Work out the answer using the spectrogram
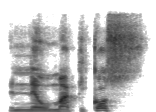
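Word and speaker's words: πνευματικός: Y él añade el adjetivo espiritual, o sea, los dones espirituales, que en griego es la palabra neumáticos. ¿Escuchan esa? Neumáticos. Empieza con P, igual que en neumatología, neumáticos.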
